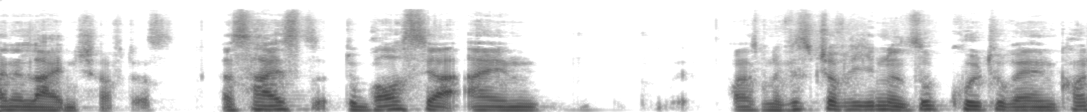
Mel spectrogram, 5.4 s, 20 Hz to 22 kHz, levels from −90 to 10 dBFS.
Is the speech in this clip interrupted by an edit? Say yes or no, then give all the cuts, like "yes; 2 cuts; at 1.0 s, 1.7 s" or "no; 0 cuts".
yes; 3 cuts; at 1.0 s, 2.3 s, 3.8 s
